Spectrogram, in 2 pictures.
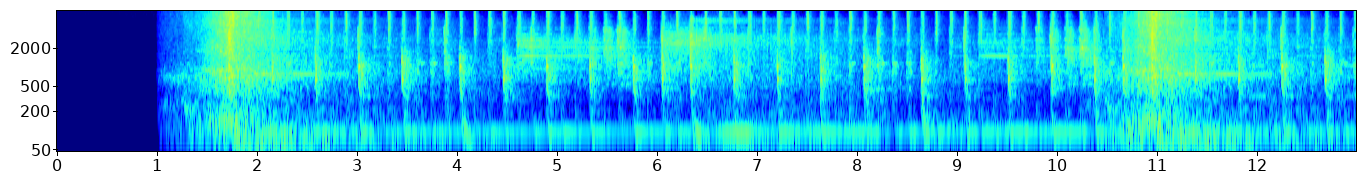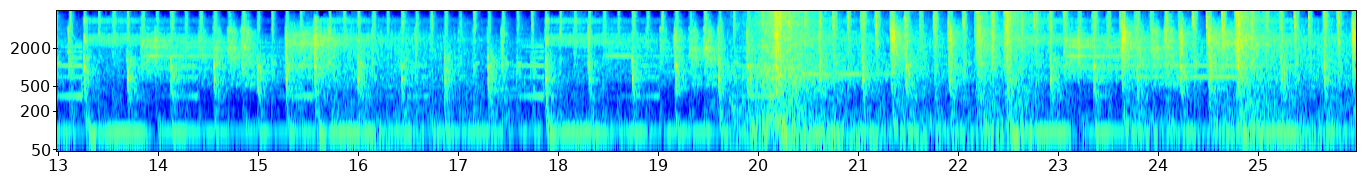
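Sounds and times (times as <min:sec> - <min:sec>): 
percussion: 0:01.0 - 0:25.9.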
